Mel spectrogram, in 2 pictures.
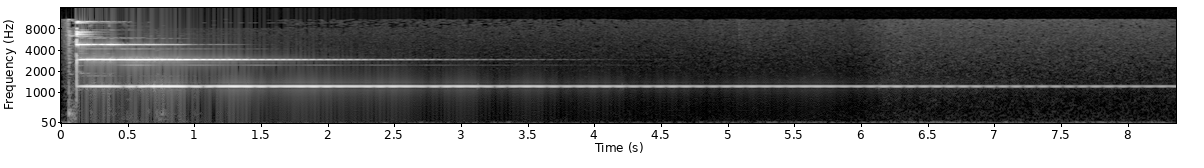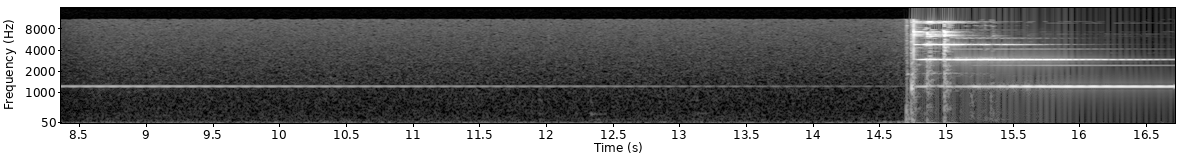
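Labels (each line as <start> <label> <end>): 0.0 A bell with a long reverberation. 12.8
14.6 Two bells ring in quick succession. 16.7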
